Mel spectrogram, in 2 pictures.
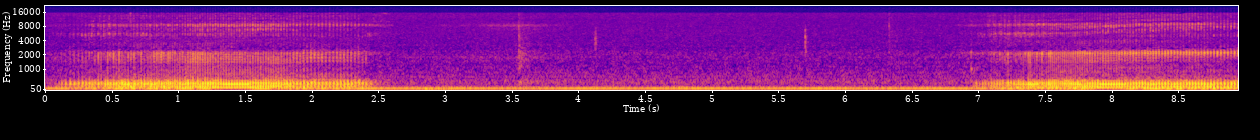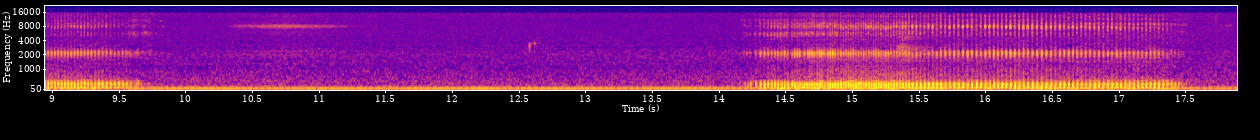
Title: Valentina the Frenchie snoring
